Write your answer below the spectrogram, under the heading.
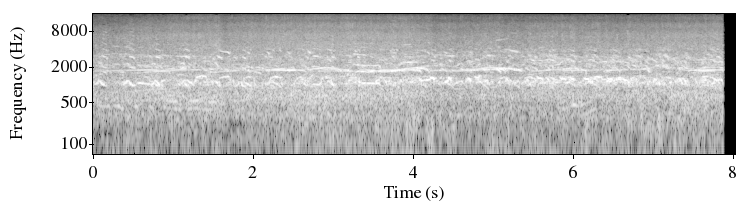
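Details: Mixed gulls gather along the rocks at a fish ladder in Damariscotta Mills, Maine, hunting spawning alewives; a continuous crowd of harsh, overlapping yelps and squeals fills the scene above running water, ending abruptly.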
